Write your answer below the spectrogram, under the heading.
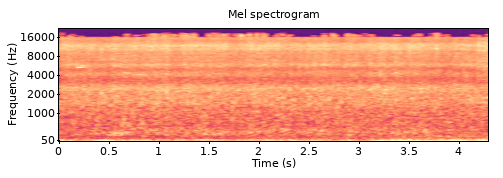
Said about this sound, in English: But I wanted to stop here for a while just so you can hear the water. The water to the right of me is churned up. It's brown and full of the depths of this river, all churned up.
